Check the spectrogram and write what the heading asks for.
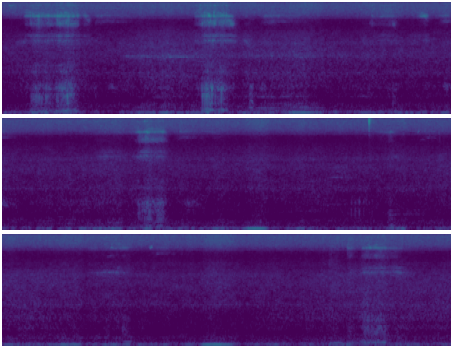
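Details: Low, rumbling snores from a napping dog, about ten breaths a minute, with some room noise; ordinary snoring.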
